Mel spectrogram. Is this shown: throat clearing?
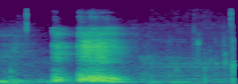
yes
